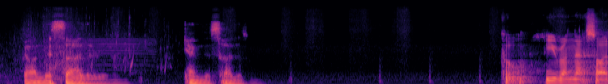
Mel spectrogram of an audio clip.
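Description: A sheep bleats nearby.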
